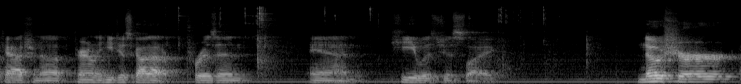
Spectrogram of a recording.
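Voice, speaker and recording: Rambling low-voiced man telling a story. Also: reverberant, slight background noise. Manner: rambling, full of "like" fillers. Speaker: podcast guest. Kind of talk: casual storytelling.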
